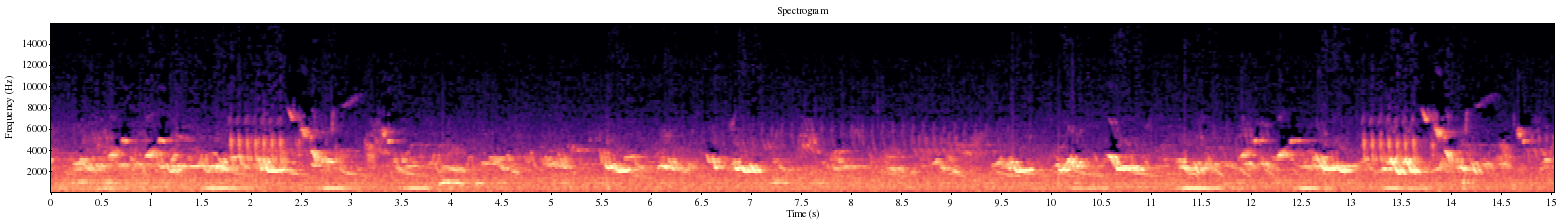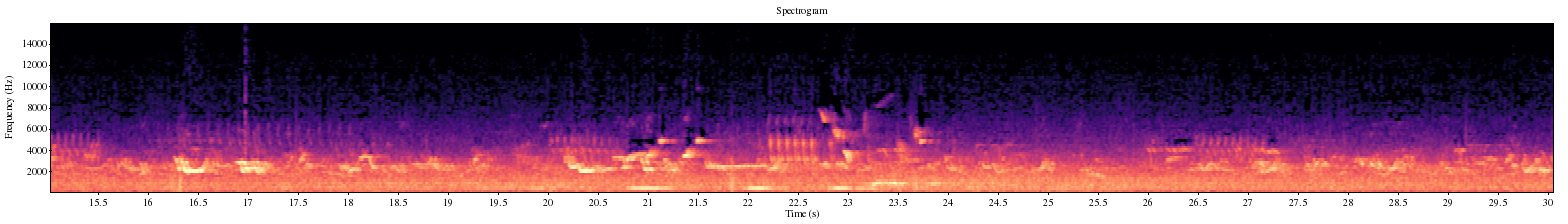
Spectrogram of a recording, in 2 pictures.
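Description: Several songbirds chirping and trilling over a steady background hiss. A low series of four or five short, evenly spaced notes recurs about every nine seconds. The chirping thins out over the last few seconds.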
